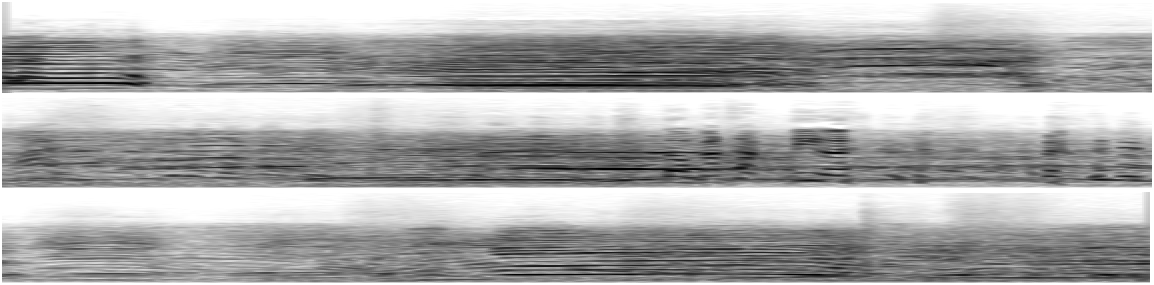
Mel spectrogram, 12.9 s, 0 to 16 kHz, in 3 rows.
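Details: Limousin cattle at the Gondanglegi animal market, Malang, East Java, 12 February 2020. Repeated loud moos come roughly every few seconds, some overlapping as several animals call, with voices and engine noise from the crowded market behind.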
